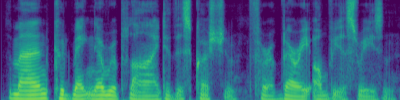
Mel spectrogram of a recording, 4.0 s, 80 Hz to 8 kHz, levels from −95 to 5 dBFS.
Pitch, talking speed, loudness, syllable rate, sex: 110 Hz, 210 wpm, -19 LUFS, 5.1 syllables/s, male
